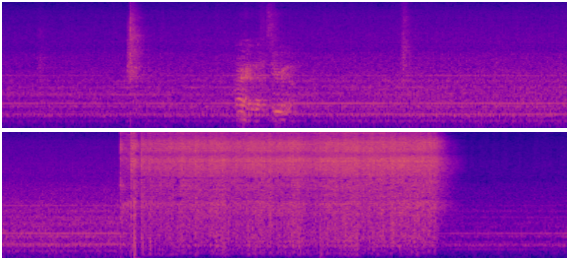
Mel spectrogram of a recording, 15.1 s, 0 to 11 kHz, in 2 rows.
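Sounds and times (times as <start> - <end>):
arc welding crackling hiss: 9.1 - 13.7.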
